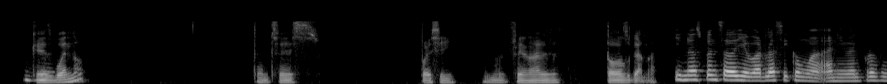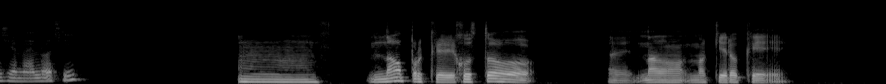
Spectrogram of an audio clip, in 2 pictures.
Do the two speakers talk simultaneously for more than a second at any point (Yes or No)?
No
